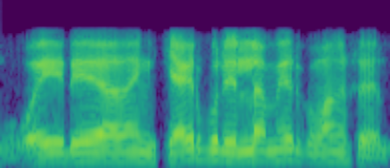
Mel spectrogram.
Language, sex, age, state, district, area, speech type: Tamil, male, 18-30, Tamil Nadu, Cuddalore, rural, conversation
